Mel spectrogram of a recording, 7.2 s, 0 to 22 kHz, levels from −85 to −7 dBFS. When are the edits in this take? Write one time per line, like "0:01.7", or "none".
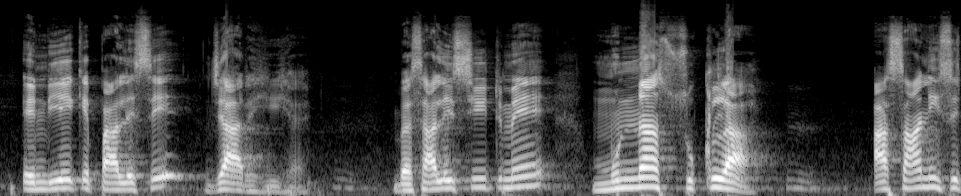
none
